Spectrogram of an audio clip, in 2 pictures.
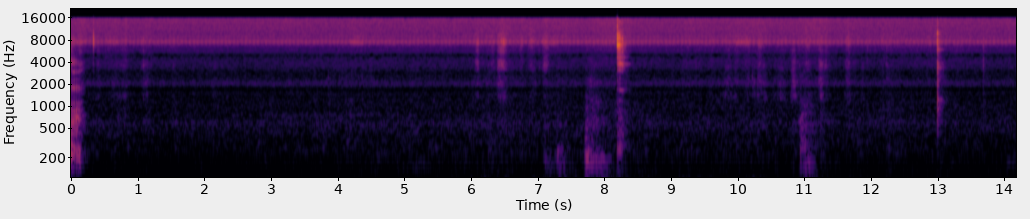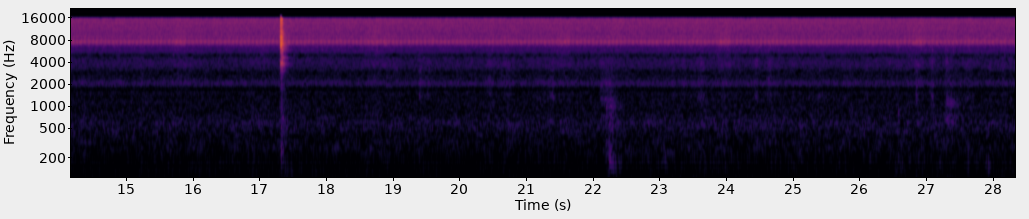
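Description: Quiet desk room tone while a paintbrush works watercolour on card, broken by a handful of isolated sharp clicks and soft low knocks from tools being handled on the desk, the loudest about eight seconds in.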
